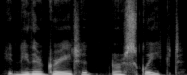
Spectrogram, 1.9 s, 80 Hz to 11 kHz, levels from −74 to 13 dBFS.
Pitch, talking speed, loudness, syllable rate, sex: 195 Hz, 160 wpm, -16 LUFS, 5.0 syllables/s, female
